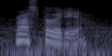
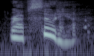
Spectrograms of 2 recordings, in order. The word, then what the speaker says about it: Rhapsodia: I believe I heard Raspodia. No, I did not put the S before the P. Put the P before the S. Rhapsodia. Raspodia would sound silly.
